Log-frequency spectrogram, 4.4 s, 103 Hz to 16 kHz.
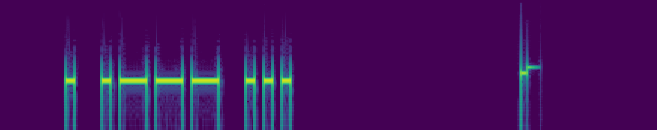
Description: Morse code, heard as a keyed tone, about 20 wpm, 700 Hz. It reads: EJS
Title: Three Challenging Letter-Number Combinations 20wpm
